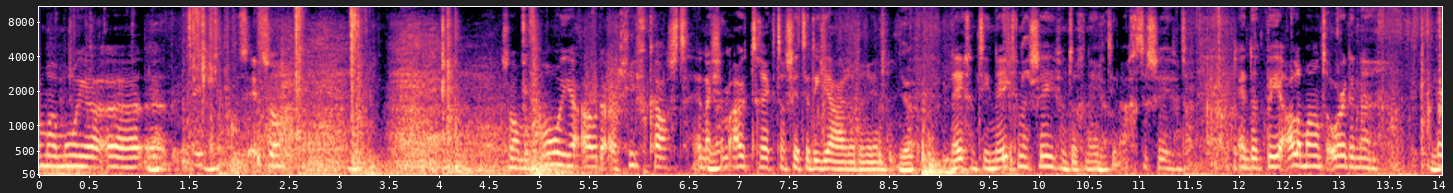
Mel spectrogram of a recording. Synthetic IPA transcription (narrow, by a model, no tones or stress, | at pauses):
mmoːjə | ɪsɛso | sonmoːjəʔawdəʔɑɹχifkʰɑstɛnɑsʃjəmœɥtrɛk̚t̚dɑnz̥ɪtədəjaːrədərɪnnejχəntinːejχənənseːvəntəχnejχəntinɑχtənseːvəntəχʔɛndɔd̚bɛnjəʔɑlˠəmaːlˠntəɔɹdənə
